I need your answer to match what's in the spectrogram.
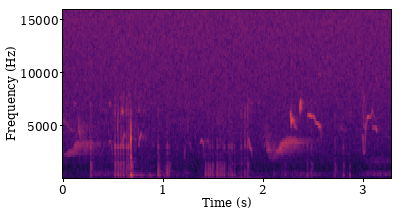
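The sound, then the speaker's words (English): Quiet soft song of a wild bird, probably a male, up in a tree: soft, rapid chirps and twittering notes in short bursts, with a few higher whistled phrases over a faint background hiss. No one speaks. “He's in a soft song. It's probably a male.”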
